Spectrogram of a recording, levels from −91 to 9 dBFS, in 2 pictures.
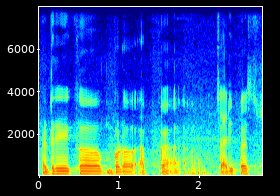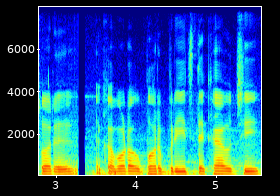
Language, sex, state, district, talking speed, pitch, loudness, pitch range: Odia, male, Odisha, Malkangiri, 130 wpm, 125 Hz, -14 LUFS, 120-125 Hz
